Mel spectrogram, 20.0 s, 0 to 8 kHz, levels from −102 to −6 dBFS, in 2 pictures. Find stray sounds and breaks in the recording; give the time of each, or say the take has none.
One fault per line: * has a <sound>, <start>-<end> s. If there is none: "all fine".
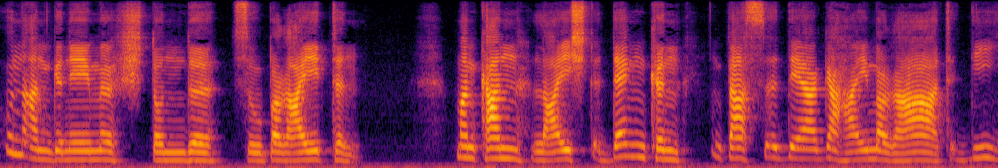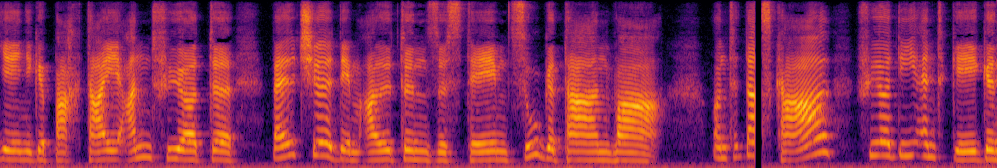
* has a dropout, 17.5-17.6 s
